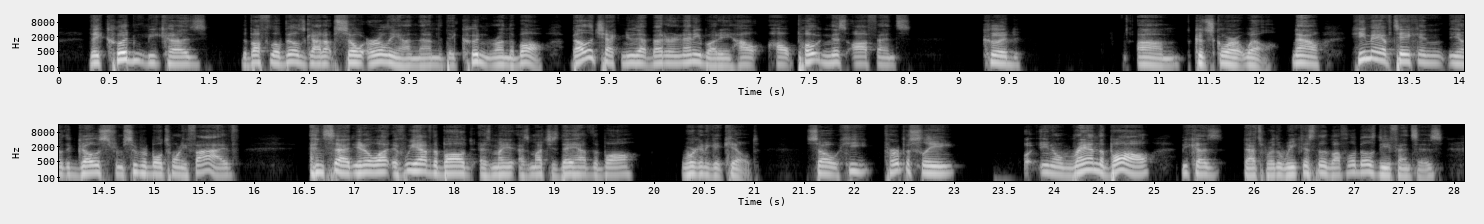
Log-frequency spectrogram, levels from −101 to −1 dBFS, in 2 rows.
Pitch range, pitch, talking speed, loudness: 135-170 Hz, 150 Hz, 195 wpm, -25 LUFS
